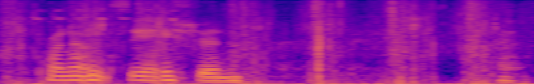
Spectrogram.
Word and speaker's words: pronunciation: wrong every time, because you should say it like pronunciation, although there is no O in the middle. It's spelled like pronunciation. But you pronounce it like the root word pronounce.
